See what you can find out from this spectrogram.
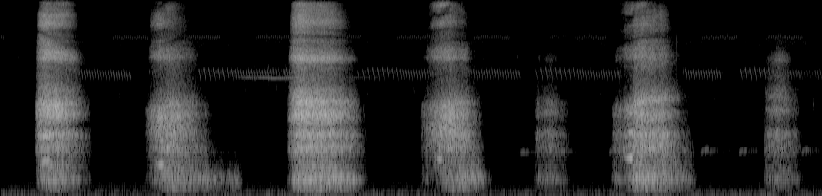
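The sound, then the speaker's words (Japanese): Seven slow, deep breaths taken one after another with pauses between them, each a long, airy, breathy rush, with no speech. “ちょっと、深呼吸しますから。”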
